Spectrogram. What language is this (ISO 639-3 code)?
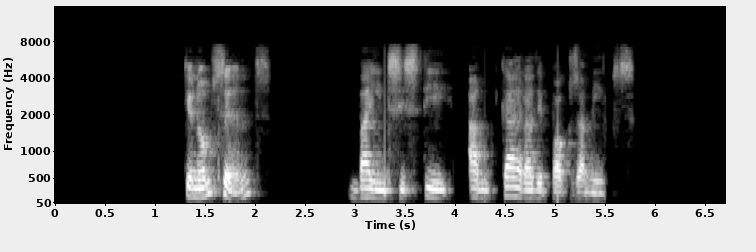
cat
